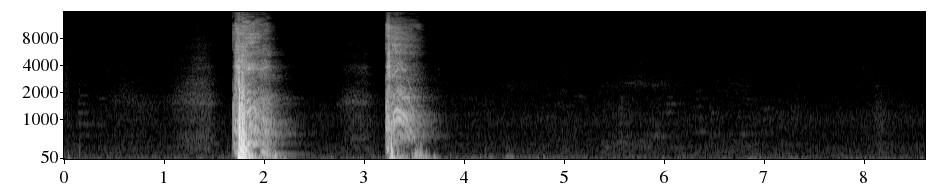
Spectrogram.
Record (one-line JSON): {"cough_length": "8.6 s", "cough_amplitude": 32768, "cough_signal_mean_std_ratio": 0.14, "survey_phase": "alpha (2021-03-01 to 2021-08-12)", "age": "45-64", "gender": "Female", "wearing_mask": "No", "symptom_none": true, "smoker_status": "Ex-smoker", "respiratory_condition_asthma": true, "respiratory_condition_other": false, "recruitment_source": "REACT", "submission_delay": "5 days", "covid_test_result": "Negative", "covid_test_method": "RT-qPCR"}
